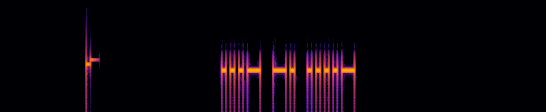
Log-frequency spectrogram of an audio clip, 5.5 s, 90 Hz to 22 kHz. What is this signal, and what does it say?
Morse code, heard as a keyed tone, about 28 wpm, 700 Hz. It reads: VN4
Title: All Cut Numbers - 3-Digit 28wpm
